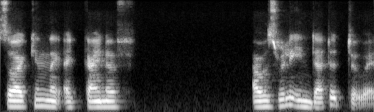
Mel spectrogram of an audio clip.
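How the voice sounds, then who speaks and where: Very fast speech with an Assam accent. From Northeast India, Assam (Guwahati). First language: Assamese. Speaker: writer and PhD student. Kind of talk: casual interview chat. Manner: halting, many fillers.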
